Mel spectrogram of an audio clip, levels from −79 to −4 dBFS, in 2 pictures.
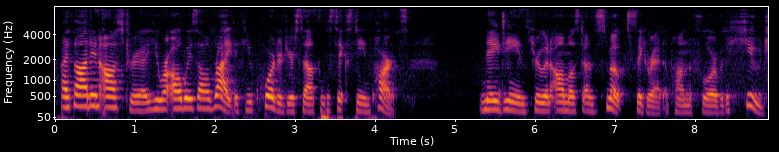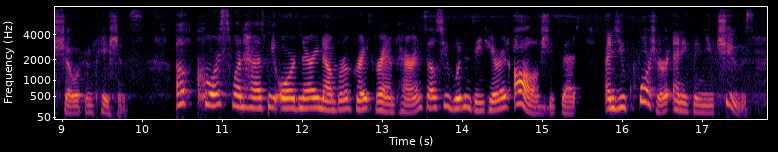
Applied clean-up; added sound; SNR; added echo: neural mask model Resemble Enhance denoiser.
